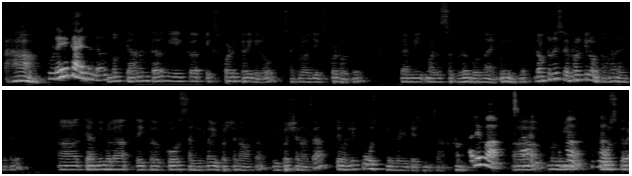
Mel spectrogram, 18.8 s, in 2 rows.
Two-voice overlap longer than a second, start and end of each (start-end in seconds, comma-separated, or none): none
